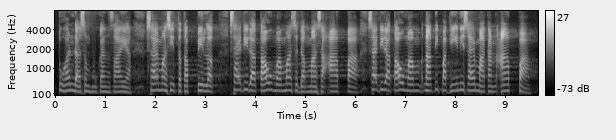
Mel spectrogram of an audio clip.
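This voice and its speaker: Guy doing a little kid with a cold, whiny and plaintive, voice pushed higher, echoey church hall. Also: moderate pace, few pauses, pushed and bright. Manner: plaintive, complaining. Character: small sick child with a cold, plaintive.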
